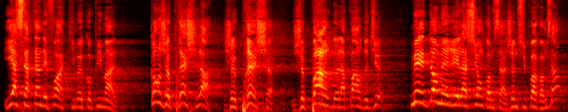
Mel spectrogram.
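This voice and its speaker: A Congolese-accented man preaches in a high, very bright voice. He admonishes his listeners directly and repeats short phrases for emphasis, his words carrying long reverb in a large hall. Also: expressive, moderate pace. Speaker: pastor preaching. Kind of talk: sermon with acted examples and direct address.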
